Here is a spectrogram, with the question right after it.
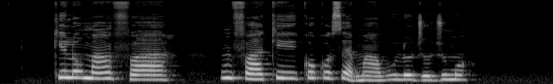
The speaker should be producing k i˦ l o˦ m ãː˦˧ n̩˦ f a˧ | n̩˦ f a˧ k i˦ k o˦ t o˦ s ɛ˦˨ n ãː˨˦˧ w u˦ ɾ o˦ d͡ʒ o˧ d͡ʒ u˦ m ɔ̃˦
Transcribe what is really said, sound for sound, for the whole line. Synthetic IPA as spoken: k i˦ l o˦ m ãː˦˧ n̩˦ f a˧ | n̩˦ f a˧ k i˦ k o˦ k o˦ s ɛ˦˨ m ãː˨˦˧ w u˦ l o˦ d͡ʒ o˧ d͡ʒ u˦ m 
